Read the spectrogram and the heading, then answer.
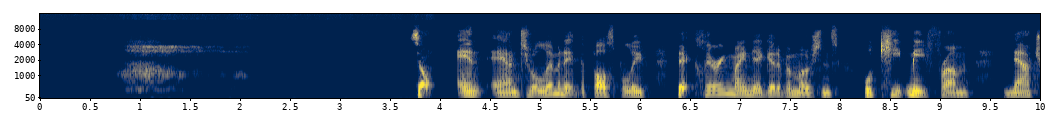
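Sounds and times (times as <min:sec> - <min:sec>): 
person taking a slow deep breath: 0:00.8 - 0:02.2
speech: 0:03.7 - 0:09.9.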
